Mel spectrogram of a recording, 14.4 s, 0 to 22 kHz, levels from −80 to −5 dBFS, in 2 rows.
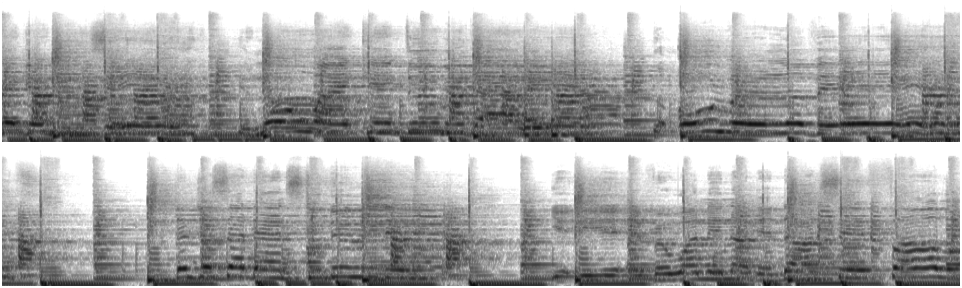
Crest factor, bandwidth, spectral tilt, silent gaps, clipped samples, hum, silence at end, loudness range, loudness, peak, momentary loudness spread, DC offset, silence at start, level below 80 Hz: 10 dB; 16 kHz; -5.5 dB/octave; none; under 0.1%; none; 0 s; 2 LU; -18 LUFS; -6 dBFS; 5 LU; under 0.1%; 0 s; -24 dBFS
